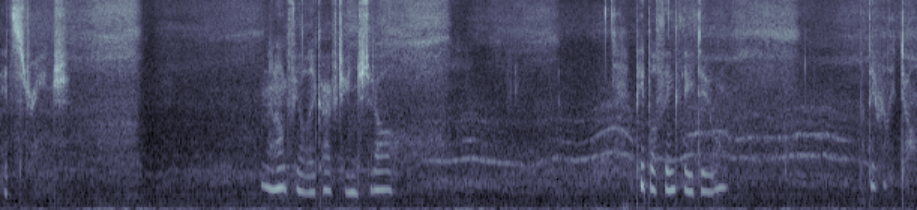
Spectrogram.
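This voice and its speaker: A woman playing a lonely, cursed Medusa in an audio roleplay, speaking slowly and haltingly in a hushed half-whisper. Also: on the high side, fairly even intonation. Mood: quiet musing. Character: modern Medusa, lonely cursed woman, bitter yet gentle. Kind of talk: intimate audio roleplay acting.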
